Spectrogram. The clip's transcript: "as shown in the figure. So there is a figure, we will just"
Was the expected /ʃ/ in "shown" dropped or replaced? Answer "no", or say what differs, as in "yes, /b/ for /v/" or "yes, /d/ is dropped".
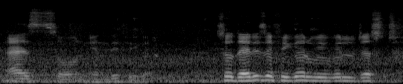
yes, /s/ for /ʃ/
